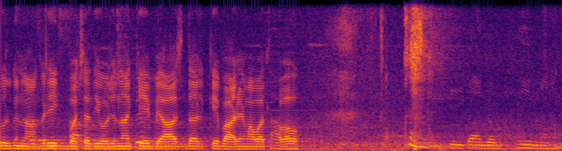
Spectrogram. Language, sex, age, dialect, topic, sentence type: Chhattisgarhi, male, 18-24, Western/Budati/Khatahi, banking, statement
